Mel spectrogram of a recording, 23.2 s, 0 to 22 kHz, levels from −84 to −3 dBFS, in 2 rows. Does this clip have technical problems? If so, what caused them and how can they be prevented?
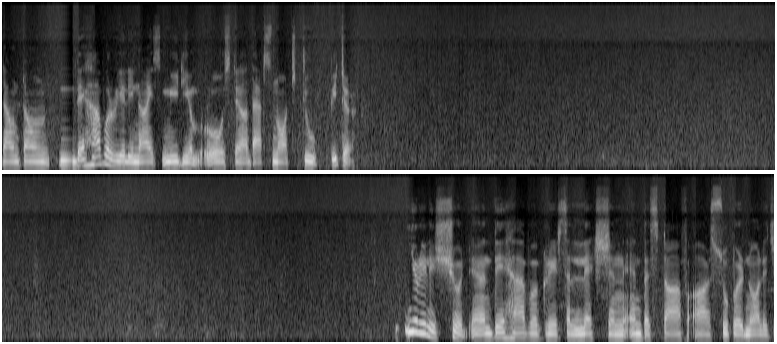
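Yes. Gain pumping runs throughout: the background swells in pauses and ducks under each loud syllable by about 10 dB, likely from input gain set too high feeding a fast limiter. On a waveform the noise floor rises and falls between peaks. Lowering the microphone gain so the limiter rarely engages prevents this.

A call audio freeze at 0.89 to 1.21 s stretches the last sound into a fading buzz for about 150 ms. The likely cause is delayed packets draining the jitter buffer. The spectrogram shows a smeared, static band rather than a gap. A steadier network path or a deeper jitter buffer prevents it.

Short concealed packet loss at 1.17 to 1.20 s leaves a brief smear where about 20 ms was lost and about 8 ms was synthesised from the preceding sound. It shows as a short blurred patch in the spectrogram. Reducing packet loss, or enabling redundancy such as forward error correction, prevents it.

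A call bitrate drop from 1.63 to 8.87 s makes the sound rougher and duller, which fits the encoder falling from about 32 to 18 kbps. The spectrogram loses upper-frequency detail for roughly five and a half seconds. More reliable bandwidth prevents the encoder being throttled.

A jitter buffer speed-up at 6.38 to 7.57 s plays the audio at about 112% speed without a pitch change, trimming roughly 150 ms to cut excess delay. The waveform looks compressed in time. A steadier network path keeps packets from arriving in bursts.

The room noise sits about 34 dB below the speech.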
